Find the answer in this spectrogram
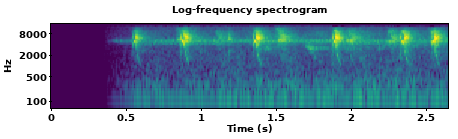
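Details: Brazilian ruby, a large hummingbird of eastern Brazil's forest edges and gardens: six sharp, high chips spaced about every half second, each a brief bright tick, over a faint steady high hiss and a low hum.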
